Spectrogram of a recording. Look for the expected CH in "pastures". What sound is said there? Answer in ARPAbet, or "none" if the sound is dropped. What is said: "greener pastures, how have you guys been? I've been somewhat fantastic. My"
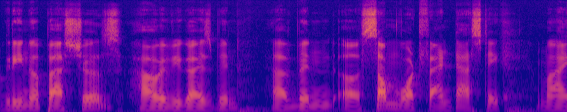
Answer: CH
